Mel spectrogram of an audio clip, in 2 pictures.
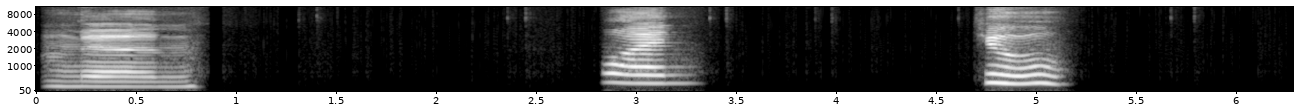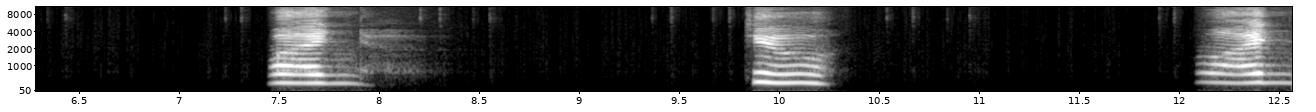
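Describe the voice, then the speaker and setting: Casting: high-voiced woman streamer, chatty and playful, dry close mic. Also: expressive, drawn-out words, pauses often, no echo. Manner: chatty, playful, dramatic outbursts. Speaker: VTuber streamer. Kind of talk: casual live-stream chat.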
